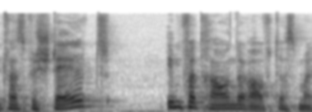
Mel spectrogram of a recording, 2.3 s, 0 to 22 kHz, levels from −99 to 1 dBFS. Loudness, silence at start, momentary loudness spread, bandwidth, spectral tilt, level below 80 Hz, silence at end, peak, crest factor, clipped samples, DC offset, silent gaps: -19 LUFS; 0 s; 8 LU; 14.5 kHz; -5.5 dB/octave; -48 dBFS; 0 s; -2 dBFS; 16 dB; under 0.1%; under 0.1%; none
